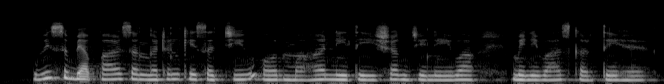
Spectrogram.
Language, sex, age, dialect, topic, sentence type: Hindi, female, 18-24, Hindustani Malvi Khadi Boli, banking, statement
